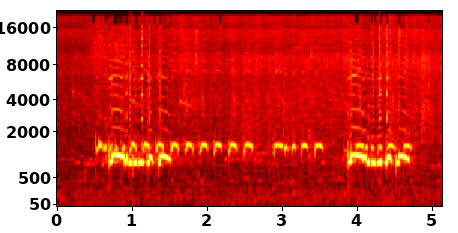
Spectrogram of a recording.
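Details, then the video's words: Zebra dove of local stock, singing often with a deep 'kung' voice, kept as a lure to get other doves singing: a loud opening burst, then a steady series of short staccato coo notes, a pause, and another rich burst. "Perkutut Lokal Gacor Suara Kung Besar Pancingan Burung Perkutut Agar Bunyi"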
